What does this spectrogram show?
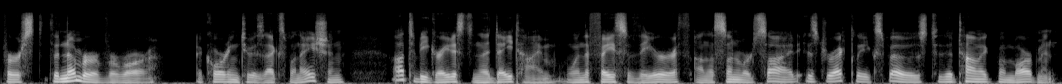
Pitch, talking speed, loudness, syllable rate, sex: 110 Hz, 185 wpm, -20 LUFS, 5.5 syllables/s, male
